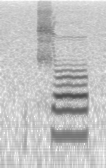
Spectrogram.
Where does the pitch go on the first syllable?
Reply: low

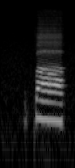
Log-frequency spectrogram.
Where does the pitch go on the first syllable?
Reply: low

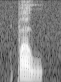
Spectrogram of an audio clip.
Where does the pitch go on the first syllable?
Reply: low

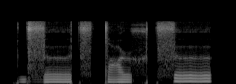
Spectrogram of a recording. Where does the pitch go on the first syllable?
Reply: low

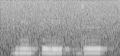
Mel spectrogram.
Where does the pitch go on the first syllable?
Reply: high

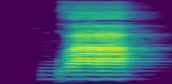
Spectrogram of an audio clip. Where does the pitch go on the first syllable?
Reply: high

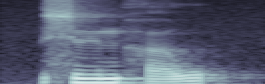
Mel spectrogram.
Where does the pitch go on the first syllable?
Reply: high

